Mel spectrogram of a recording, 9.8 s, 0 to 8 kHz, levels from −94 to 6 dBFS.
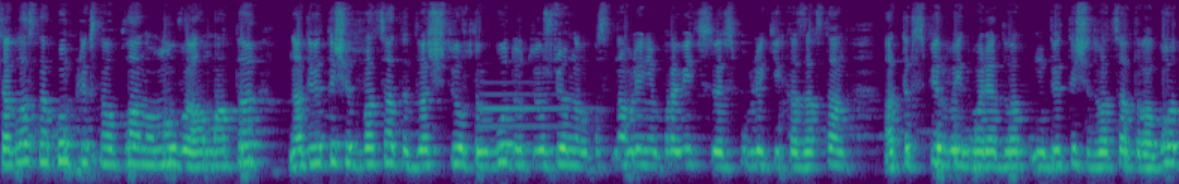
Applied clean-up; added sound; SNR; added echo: classical method WPE with log-MMSE.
